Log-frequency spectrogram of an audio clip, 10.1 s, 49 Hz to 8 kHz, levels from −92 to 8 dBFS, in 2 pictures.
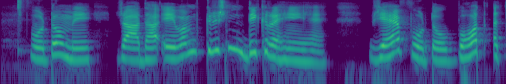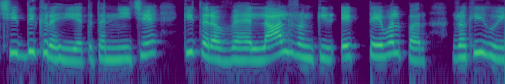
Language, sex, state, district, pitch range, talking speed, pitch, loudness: Hindi, female, Uttar Pradesh, Muzaffarnagar, 220-305 Hz, 170 wpm, 245 Hz, -28 LUFS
